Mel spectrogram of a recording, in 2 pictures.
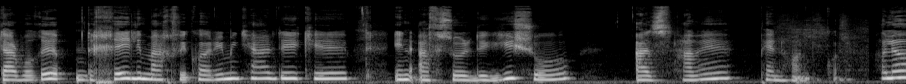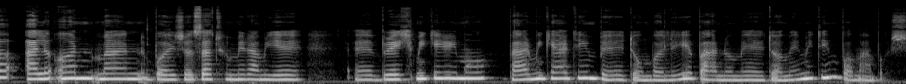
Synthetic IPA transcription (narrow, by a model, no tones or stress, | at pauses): d̪̥æɾvɒːɣe̞xejliːmæxfiːkʰɒːɾiːmiːcʰæɾd̪ekʰe̞ | iːnæfsoɾd̪e̞ɡiːʃo | ʔæzhæme̞ | pʰe̞nɦɒ̰nmikʰo̞næmhɒːlɒːʔælʔɒːnmænbɒːe̞d͡ʒɒːzæt̪ʰunmiːɾæmje | bɾekʰmiɡiːɾiːmob̥æɾmiːɡæɾd̪iːmbe̞d̪ombɒːleje̞bæɾnɒːme̞ːd̪ɒːme̞miːd̪iːmbɒːmænbɒːʃi̥m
